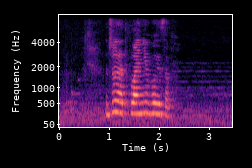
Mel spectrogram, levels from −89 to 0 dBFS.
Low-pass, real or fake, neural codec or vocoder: 7.2 kHz; real; none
